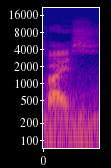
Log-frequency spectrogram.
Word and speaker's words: Weisz: Well, she's English, but the name Weisz is German.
